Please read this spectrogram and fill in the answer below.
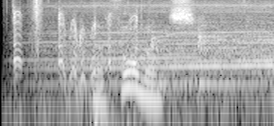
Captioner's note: engine revving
